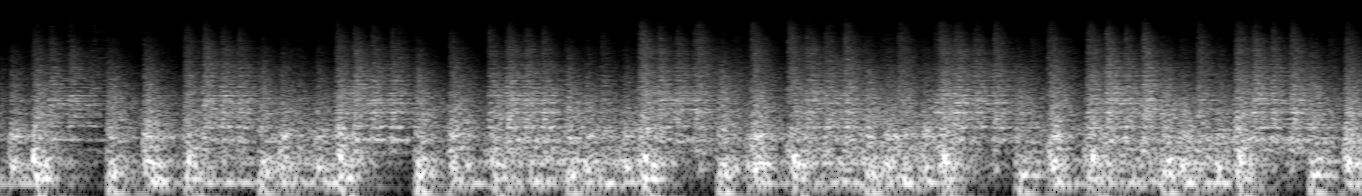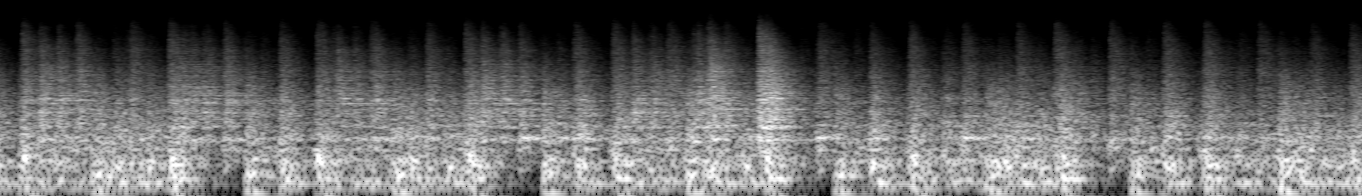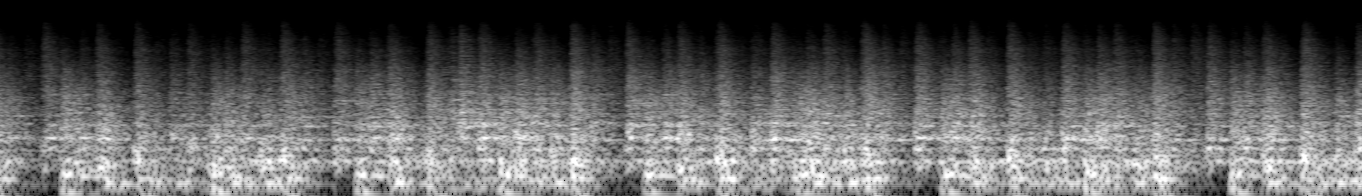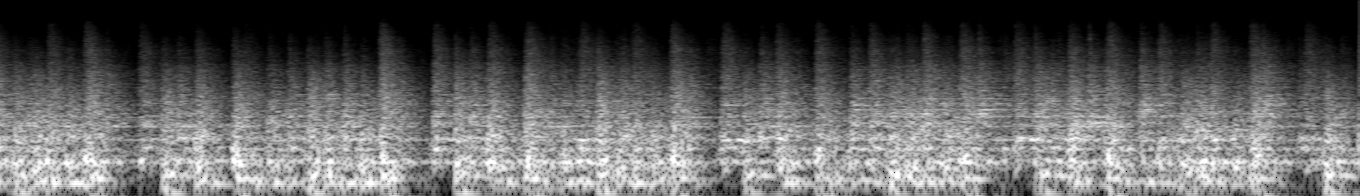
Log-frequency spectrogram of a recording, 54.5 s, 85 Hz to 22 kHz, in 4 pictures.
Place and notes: On Francia Avenue in Valparaiso, a batucada band is rehearsing inside a hangar... I record them from the entrance of the place.
18 November 2015, 17:00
